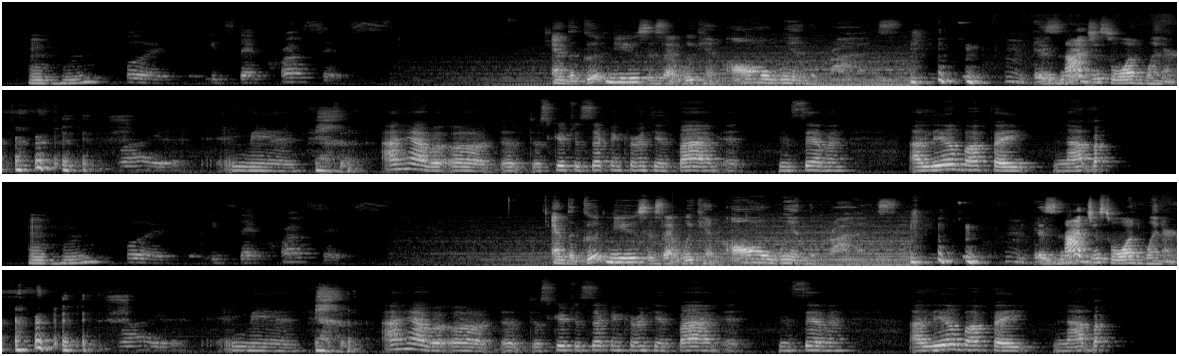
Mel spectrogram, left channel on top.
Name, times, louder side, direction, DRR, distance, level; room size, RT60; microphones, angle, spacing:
voice 1, 0.3-1.0 5.5-9.8 10.3-13.0 14.9-15.3, right 2 dB, 45° right, 1.2 m, -22 dB
voice 2, 1.2-1.7 2.1-3.8 9.2-9.4 10.0-10.3 12.9-13.7, left 2 dB, 65° left, 2.6 m, -37 dB
sound 1, 4.1-9.1, right 2 dB, 80° right, 1.6 m, -36 dB
voice 3, 10.3-10.9 13.9-15.2 15.5-19.1 19.5-20.2 20.8-22.0 22.3-22.7, left 2 dB, 15° left, 0.7 m, -24 dB
8.2 x 6.9 x 2.2 m
head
